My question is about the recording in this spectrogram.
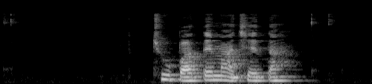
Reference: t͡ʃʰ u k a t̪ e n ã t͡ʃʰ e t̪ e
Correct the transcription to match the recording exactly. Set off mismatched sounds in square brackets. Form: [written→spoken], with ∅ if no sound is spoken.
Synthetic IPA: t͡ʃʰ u [k→p] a t̪ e [n→m] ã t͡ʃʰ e t̪ [e→a]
